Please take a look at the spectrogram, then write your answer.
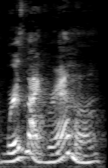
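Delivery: low, challenging repeat of the question; incredulous echo. Retold or imitated. Teller answers the woman's demand for grandma, low incredulous challenge.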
